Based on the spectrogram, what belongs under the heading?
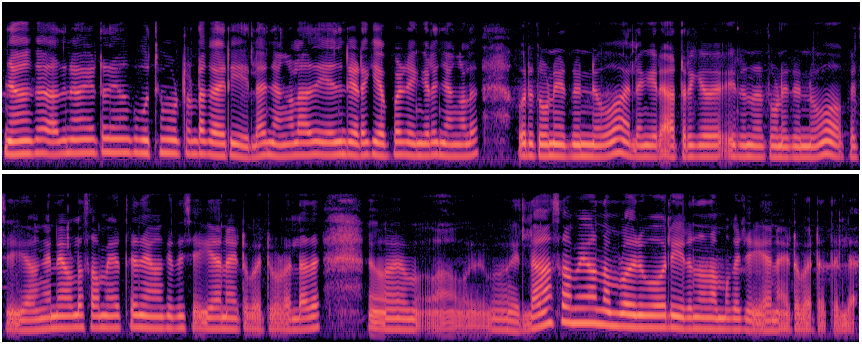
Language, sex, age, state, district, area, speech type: Malayalam, female, 60+, Kerala, Thiruvananthapuram, urban, spontaneous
